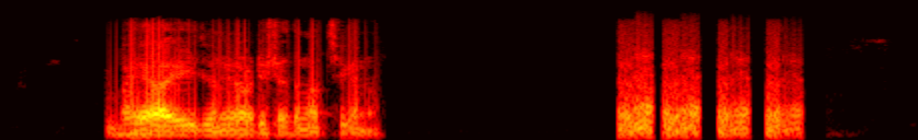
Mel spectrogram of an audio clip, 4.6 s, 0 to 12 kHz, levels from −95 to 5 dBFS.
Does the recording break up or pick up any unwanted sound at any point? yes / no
yes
